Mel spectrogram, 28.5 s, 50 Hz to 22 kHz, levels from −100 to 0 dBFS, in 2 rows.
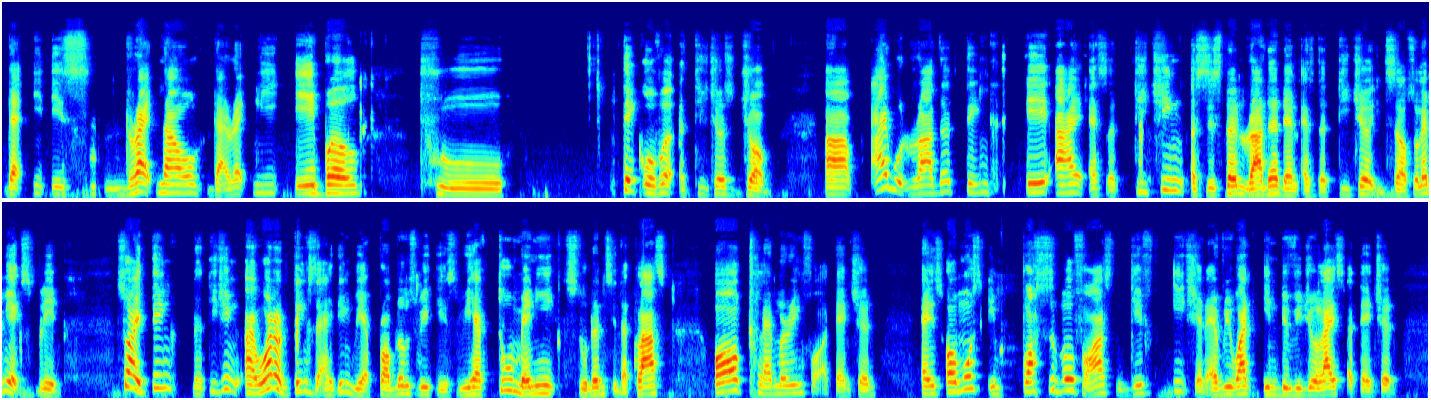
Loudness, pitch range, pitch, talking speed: -25 LUFS, 140-200 Hz, 155 Hz, 160 wpm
